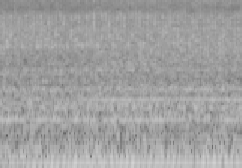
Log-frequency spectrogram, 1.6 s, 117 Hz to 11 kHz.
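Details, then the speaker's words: Black Chrysler 200 with no-crank no-start and a new battery, after a good ground is connected around bad battery connections: engine starts and holds a steady, even idle with no knocks, misses or stumbles; normal idle. "see if we start there we go we're now started and running"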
